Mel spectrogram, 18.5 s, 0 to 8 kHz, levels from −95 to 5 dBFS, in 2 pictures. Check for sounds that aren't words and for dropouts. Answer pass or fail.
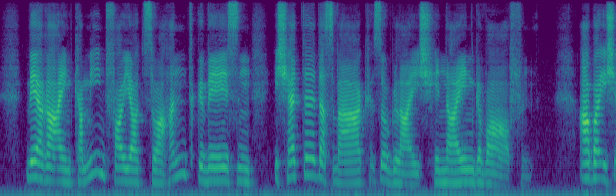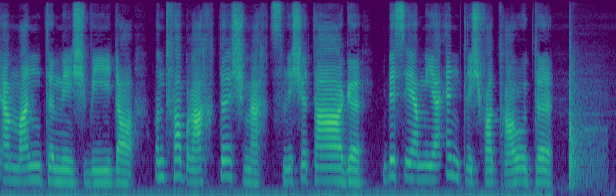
fail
